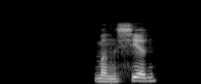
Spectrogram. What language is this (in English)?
Min Nan Chinese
